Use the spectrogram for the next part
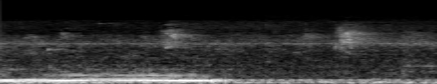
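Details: Bangladeshi Tiger bull on a large cattle farm lets out a low, steady, droning moo for about one and a half seconds, held at an even pitch, then fades into a quiet low rumble.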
